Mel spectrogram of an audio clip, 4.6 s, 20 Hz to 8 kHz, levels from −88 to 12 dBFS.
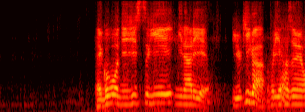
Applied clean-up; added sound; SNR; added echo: neural separator model SepFormer DNS4.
